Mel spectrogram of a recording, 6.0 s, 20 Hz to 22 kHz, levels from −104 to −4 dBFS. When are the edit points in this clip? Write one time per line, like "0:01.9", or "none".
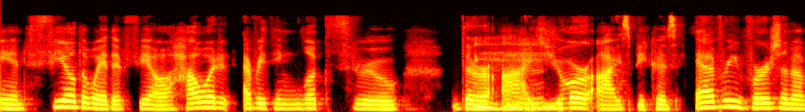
0:05.1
